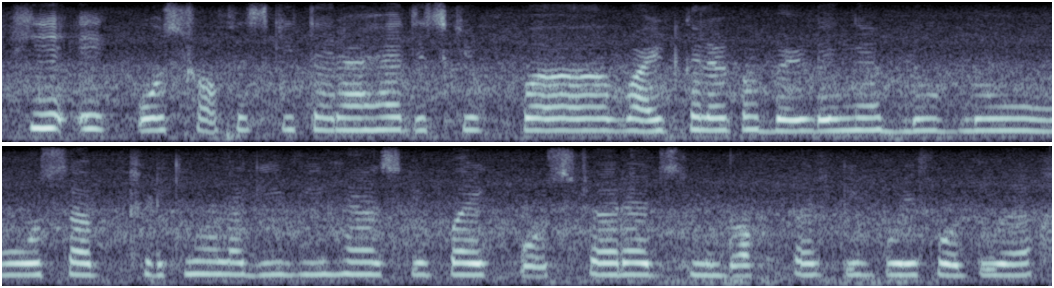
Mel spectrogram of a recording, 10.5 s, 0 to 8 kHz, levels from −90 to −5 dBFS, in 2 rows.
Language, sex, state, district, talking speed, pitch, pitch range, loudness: Hindi, female, Bihar, Kishanganj, 190 wpm, 255 Hz, 245-260 Hz, -25 LUFS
